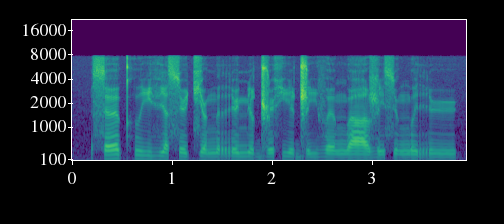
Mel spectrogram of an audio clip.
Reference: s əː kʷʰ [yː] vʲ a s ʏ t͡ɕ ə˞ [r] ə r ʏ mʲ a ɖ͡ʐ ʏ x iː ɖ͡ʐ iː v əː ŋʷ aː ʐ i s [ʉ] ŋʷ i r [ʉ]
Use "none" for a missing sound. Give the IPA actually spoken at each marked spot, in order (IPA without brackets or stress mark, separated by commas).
iː, n̪, ʉ, ʉː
